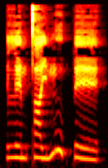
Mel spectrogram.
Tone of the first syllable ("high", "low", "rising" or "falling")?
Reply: low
